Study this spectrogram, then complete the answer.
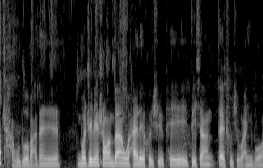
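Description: Moderate pace and fairly even intonation from a male speaker. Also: medium pitch for a man. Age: young. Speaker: rural resort manager. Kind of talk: casual chat. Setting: outdoors.

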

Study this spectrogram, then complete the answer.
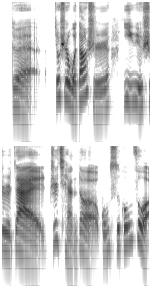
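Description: The speech comes at a very slow pace in a very clean recording with a silent background. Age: 30s. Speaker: podcast guest sharing experience of depression. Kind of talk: casual chat.

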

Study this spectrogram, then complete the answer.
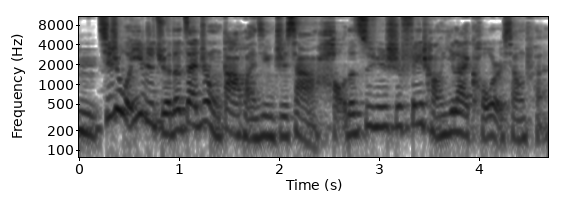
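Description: Her voice somewhat breathy, a woman with a medium pitch talks at a fairly quick pace with lively intonation. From China. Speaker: podcast co-host. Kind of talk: casual chat.

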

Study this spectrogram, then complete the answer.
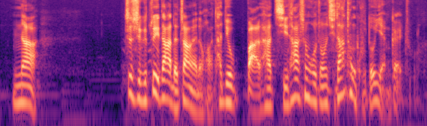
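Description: A man with fairly high pitch and lively intonation, a very fast pace, long and frequent pauses, and big swings in loudness. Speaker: stand-up comedian. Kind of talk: casual chat.

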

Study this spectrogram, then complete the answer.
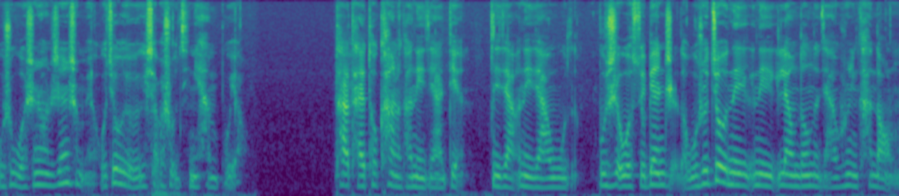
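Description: A woman's very fast speech, dark and mellow in tone, fairly low in pitch, with fairly even intonation. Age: 20s. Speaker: internet designer sharing a personal story. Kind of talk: testimony.

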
